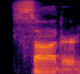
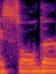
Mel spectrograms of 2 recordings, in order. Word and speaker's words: solder: solder, I hear is Solder. Yeah, that's how we say. Most people say solder. A lot of people don't pronounce the L. I've heard some people in Canada say solder, but not too many.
